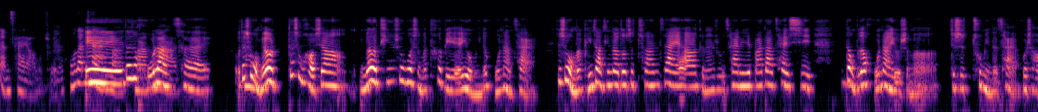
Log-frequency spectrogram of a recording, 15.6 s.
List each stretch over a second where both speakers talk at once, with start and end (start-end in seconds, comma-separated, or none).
1.3-2.8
